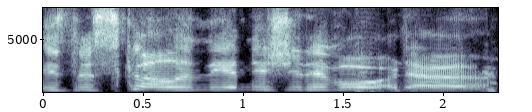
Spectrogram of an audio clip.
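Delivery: shrill, very high, very loud scream. Voicing Zed calling out a question to everyone, screaming. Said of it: "screams out to everyone".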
